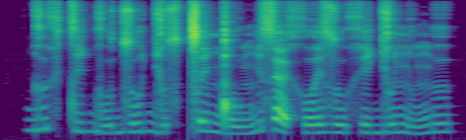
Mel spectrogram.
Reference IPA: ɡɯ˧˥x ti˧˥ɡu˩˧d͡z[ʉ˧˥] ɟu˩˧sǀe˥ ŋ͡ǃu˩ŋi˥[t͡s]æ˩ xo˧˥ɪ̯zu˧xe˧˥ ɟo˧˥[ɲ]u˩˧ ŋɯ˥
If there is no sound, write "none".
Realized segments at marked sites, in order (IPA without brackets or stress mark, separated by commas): u˧˥, s, ɲ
